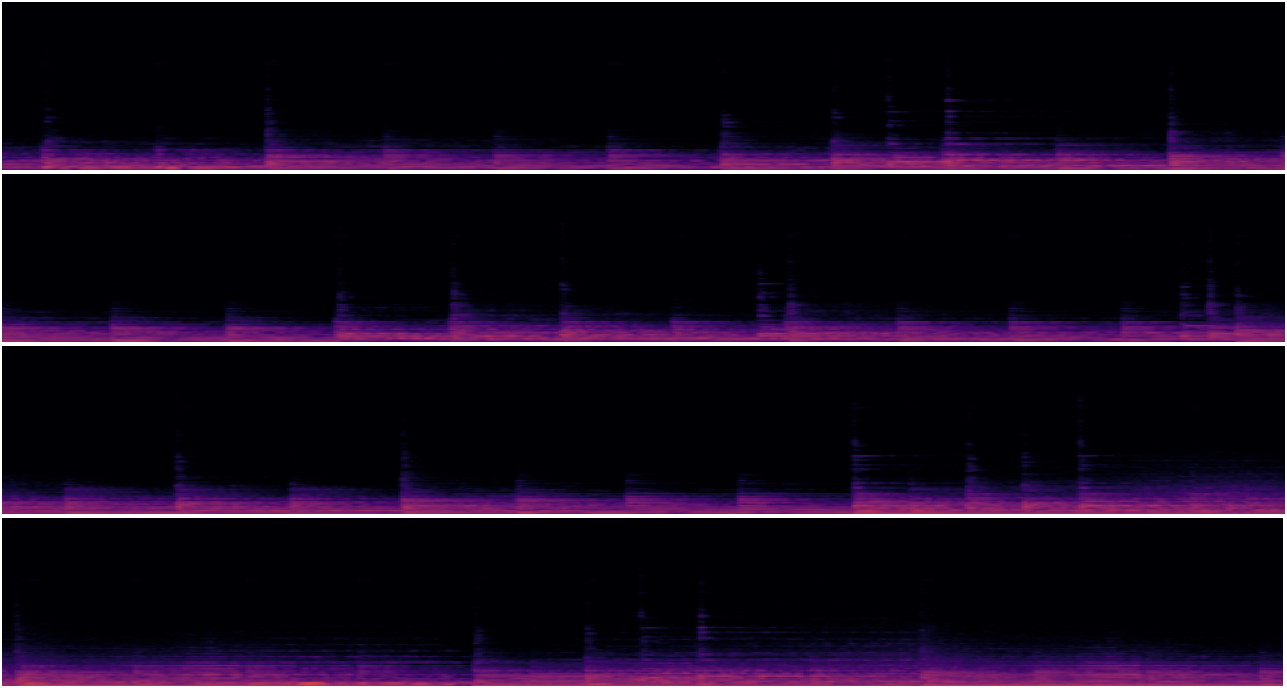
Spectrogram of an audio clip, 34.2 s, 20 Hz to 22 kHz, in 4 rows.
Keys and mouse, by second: 0.5 click, 1.7 shift+click, 2.1 shift+click, 2.7 click, 4.7 shift+click, 6.4 shift+click, 7.7 shift+click, 8.9 click, 10.5 shift+click, 11.0 click, 12.2 shift+click, 12.5 click, 13.5 click, 15.3 click, 16.9 click, 18.7 click, 19.4 click, 19.8 click, 20.0 click, 21.6 click, 22.5 shift+click, 22.7 click, 23.4 shift+click, 24.0 click, 25.4 click, 26.7 middle click, 27.3 shift+middle click, 27.9 click, 29.2 click, 29.8 shift+click, 30.7 shift+click, 31.2 click, 32.0 click, 32.3 middle click, 33.0 middle click, 34.0 shift+click.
